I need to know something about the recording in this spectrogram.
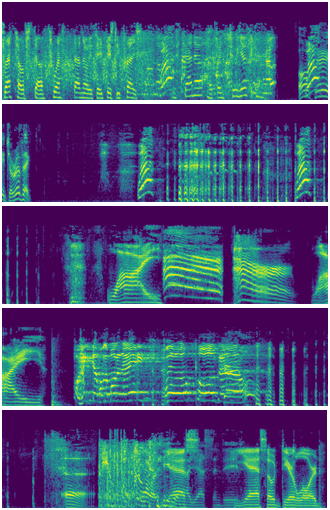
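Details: Adult deaf woman working as a television news reporter, speaking in a news report; deaf speech.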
